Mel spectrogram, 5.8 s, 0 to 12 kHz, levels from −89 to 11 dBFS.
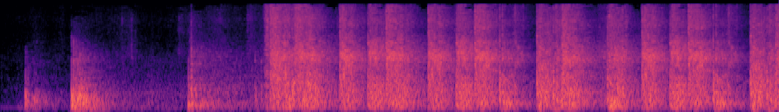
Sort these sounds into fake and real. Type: fake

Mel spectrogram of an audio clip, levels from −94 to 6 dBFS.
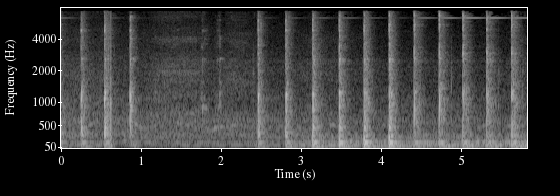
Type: real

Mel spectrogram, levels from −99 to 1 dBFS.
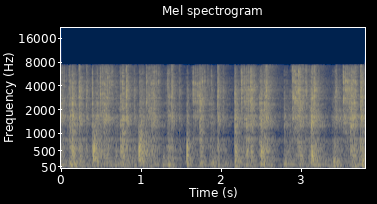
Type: fake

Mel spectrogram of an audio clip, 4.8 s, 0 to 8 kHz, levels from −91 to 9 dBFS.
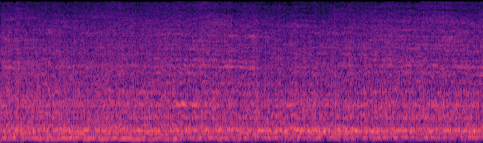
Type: fake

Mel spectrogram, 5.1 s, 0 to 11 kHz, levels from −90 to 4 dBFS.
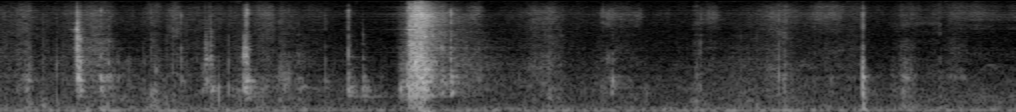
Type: fake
